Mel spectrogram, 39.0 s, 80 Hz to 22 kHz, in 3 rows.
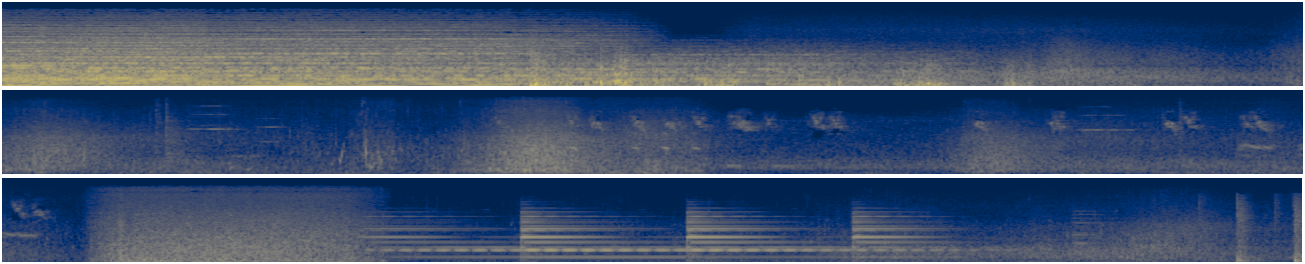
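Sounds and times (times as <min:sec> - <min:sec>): sea swells washing: 0:04.6 - 0:14.6, 0:15.9 - 0:20.0, 0:26.9 - 0:29.8, 0:35.4 - 0:38.9
surf breaking: 0:04.6 - 0:14.6, 0:36.2 - 0:39.0
large bell tolling: 0:29.7 - 0:37.2.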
